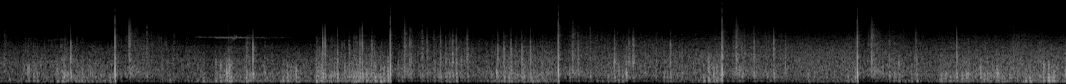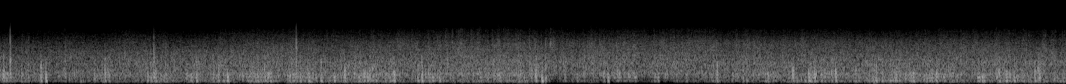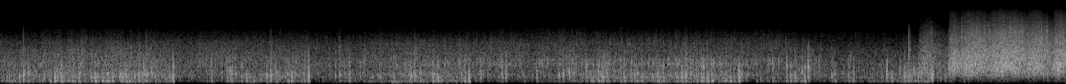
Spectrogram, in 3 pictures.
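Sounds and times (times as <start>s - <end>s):
fireworks and firecrackers crackling: 0.0s - 31.9s
sharper firework bangs: 30.5s - 31.9s.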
